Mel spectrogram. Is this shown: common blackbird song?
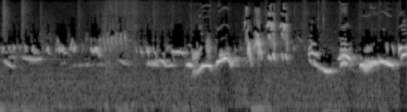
yes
